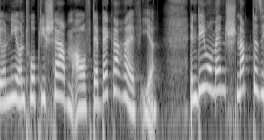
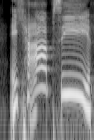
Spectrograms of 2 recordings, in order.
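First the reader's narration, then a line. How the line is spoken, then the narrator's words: Calling from afar. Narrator (German): rief Rumpel von Weitem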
